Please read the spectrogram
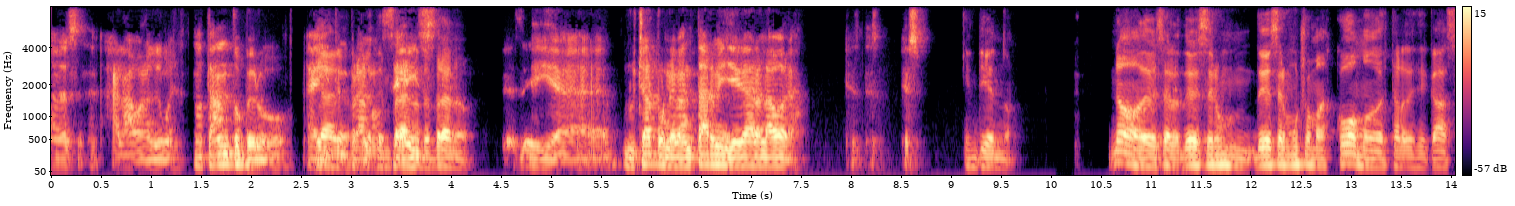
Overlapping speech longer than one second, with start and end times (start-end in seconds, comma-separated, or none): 2.6-3.9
